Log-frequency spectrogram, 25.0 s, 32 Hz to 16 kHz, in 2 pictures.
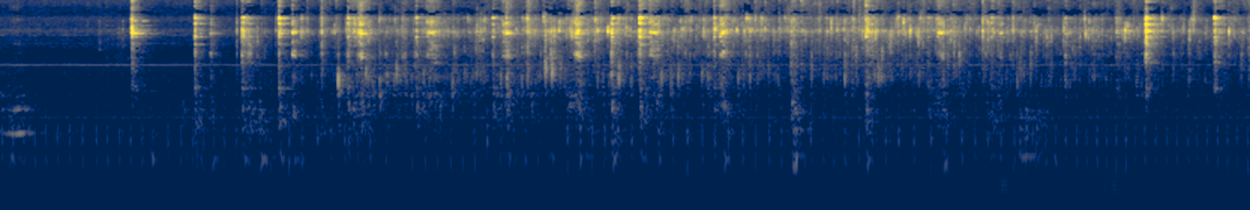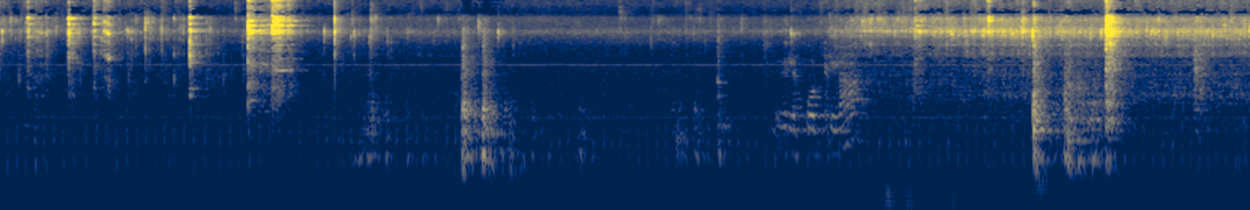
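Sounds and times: nuts sizzling in a pan: 0:02.0 - 0:16.2, 0:20.2 - 0:25.0.

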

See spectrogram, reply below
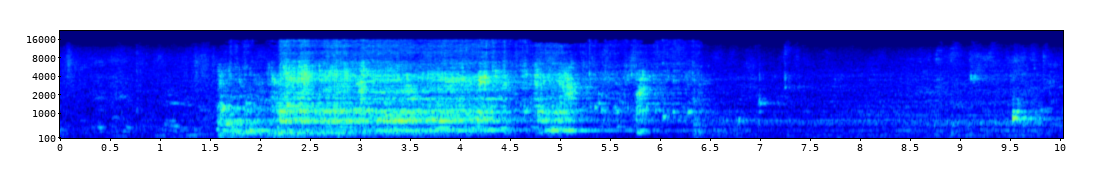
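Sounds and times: toilet flush: 0:01.6 - 0:06.8.

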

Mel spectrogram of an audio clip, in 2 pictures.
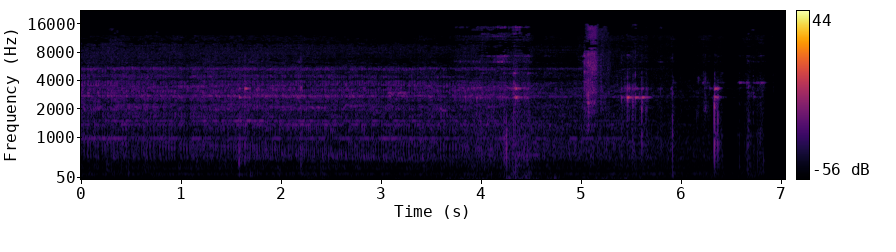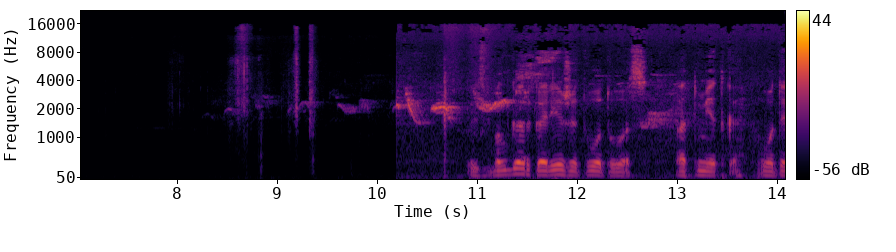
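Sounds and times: brick clinking on concrete: 0:04.0 - 0:06.9.

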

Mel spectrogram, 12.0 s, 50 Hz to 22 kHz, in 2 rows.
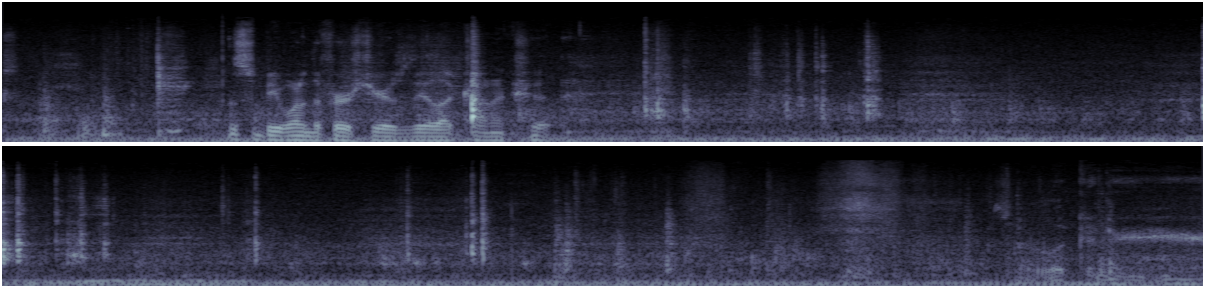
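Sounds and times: steady low rumble: 0:00.0 - 0:12.0
clicks and rattles of parts: 0:02.2 - 0:10.1.

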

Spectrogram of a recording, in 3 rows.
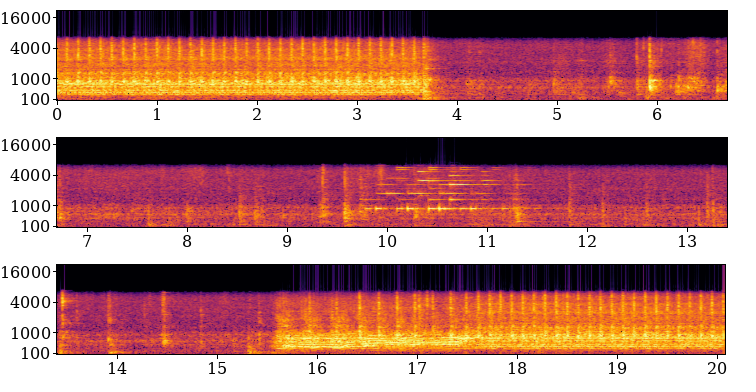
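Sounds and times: sewing machine stitching: 0:00.0 - 0:03.8, 0:15.6 - 0:20.0.

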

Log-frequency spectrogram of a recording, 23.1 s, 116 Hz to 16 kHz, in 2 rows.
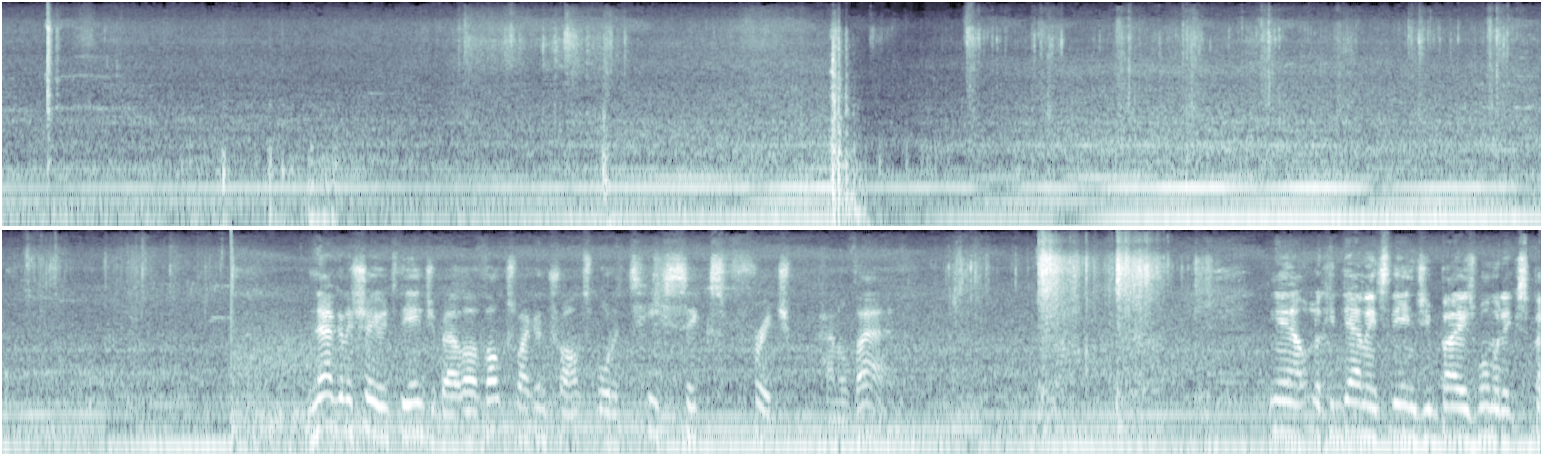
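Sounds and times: low rumble with hum: 0:00.0 - 0:23.0
footsteps on gravel: 0:03.4 - 0:04.8, 0:06.5 - 0:13.2, 0:18.6 - 0:20.8
van door shutting: 0:06.1 - 0:06.8.

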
